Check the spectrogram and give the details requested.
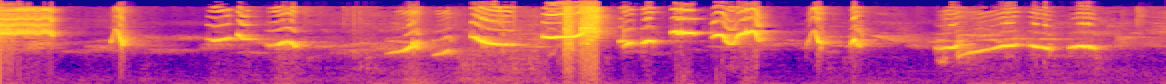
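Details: Oriental magpie-robin singing a fighting song used to provoke males: a rich mix of high slurred whistles, harsh raspy bursts and trills, ending with a wavering lower whistle.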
